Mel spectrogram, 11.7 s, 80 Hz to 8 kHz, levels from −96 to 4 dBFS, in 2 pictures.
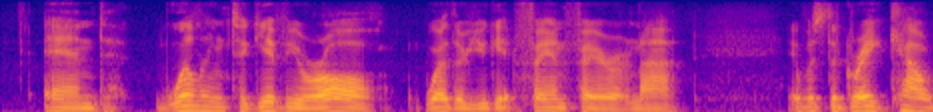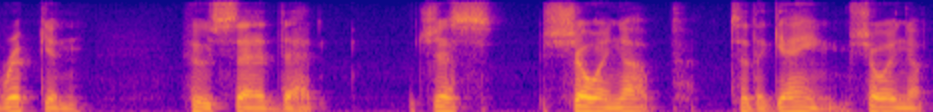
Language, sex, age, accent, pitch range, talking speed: English, male, 50-69, American, 95-110 Hz, 150 wpm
